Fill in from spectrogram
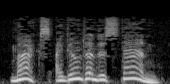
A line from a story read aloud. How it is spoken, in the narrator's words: she cried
